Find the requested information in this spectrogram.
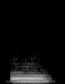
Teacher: जब पेश पढ़ेंगे तो होंठ गोल हो जाएंगे लेकिन लंबा नहीं करेंगे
